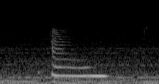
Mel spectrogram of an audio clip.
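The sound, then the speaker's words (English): A person's voice imitates a baby kitten's meow: one drawn-out mew about half a second long, with a sharp onset that settles into a steady, nasal mid-pitched tone before cutting off, over a low background rumble. “I'm harmless as a baby kitten. Yes, a baby kitten. Mew.”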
